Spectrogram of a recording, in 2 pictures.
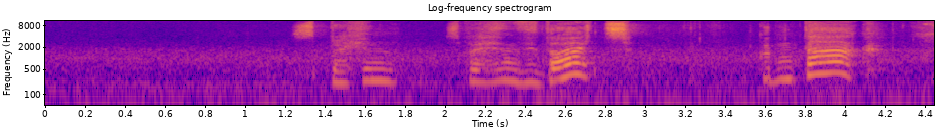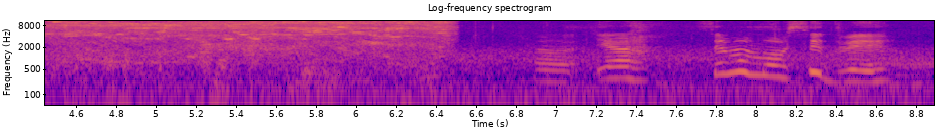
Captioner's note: alien sounds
